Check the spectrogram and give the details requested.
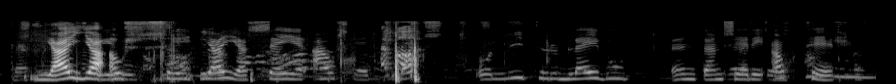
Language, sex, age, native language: Icelandic, female, 18-19, Icelandic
